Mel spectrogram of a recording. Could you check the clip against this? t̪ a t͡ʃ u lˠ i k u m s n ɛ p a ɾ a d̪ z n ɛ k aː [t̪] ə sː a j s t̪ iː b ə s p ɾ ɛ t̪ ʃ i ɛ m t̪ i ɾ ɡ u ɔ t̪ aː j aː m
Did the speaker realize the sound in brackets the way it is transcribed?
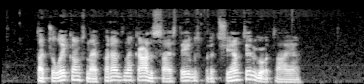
no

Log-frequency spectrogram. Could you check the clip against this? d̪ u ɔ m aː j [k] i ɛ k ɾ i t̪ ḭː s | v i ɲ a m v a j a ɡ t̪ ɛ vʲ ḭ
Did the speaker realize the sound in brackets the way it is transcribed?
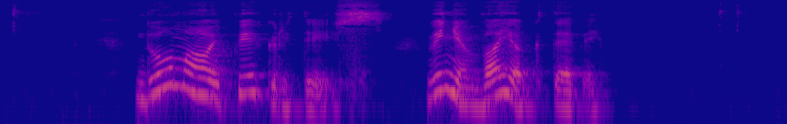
no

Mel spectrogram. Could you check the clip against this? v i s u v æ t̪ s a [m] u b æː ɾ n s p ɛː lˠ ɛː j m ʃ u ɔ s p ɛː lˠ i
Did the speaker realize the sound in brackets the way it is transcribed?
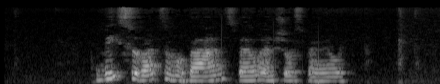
yes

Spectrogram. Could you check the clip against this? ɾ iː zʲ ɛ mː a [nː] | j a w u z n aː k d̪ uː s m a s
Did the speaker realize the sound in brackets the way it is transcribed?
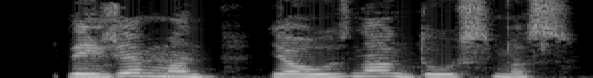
no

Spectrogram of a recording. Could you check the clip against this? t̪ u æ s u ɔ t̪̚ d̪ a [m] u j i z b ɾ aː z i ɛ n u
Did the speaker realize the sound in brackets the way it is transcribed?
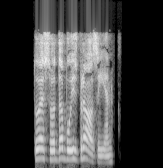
no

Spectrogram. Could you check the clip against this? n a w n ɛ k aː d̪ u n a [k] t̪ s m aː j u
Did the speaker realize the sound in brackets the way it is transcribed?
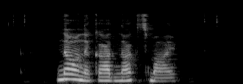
yes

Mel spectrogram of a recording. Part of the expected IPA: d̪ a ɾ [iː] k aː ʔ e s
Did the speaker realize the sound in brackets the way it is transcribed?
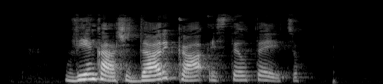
no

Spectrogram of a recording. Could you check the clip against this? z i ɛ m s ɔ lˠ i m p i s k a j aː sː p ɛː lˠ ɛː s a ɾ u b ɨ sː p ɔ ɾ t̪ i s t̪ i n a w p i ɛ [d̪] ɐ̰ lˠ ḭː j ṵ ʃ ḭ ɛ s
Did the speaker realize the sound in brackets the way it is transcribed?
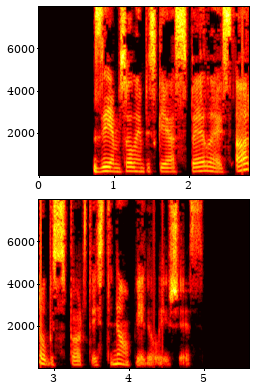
yes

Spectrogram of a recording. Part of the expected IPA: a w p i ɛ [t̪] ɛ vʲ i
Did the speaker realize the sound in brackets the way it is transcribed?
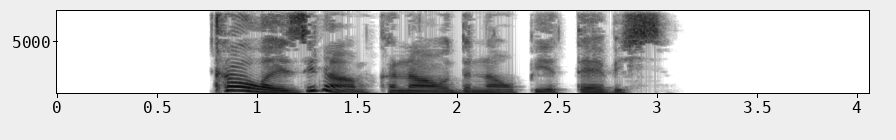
yes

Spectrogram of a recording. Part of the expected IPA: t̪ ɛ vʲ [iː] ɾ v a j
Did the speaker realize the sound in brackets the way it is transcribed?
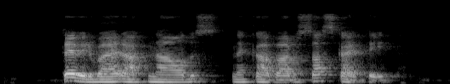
no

